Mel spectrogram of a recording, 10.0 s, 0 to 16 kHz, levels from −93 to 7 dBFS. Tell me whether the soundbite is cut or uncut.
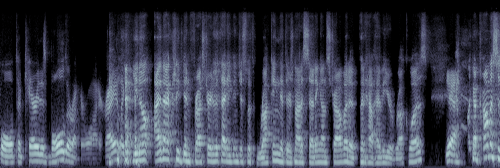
uncut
